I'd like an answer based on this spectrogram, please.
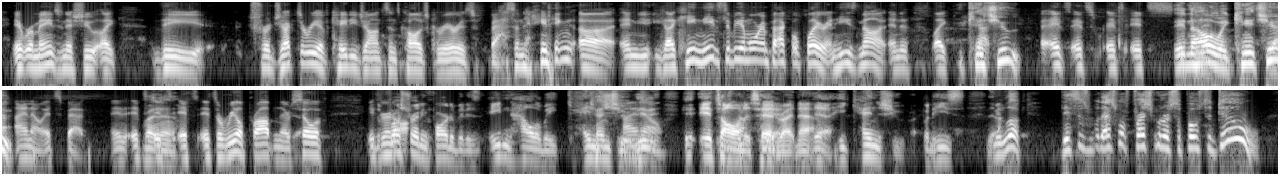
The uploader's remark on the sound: LIVE from Neville Arena in Auburn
